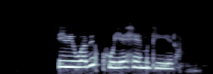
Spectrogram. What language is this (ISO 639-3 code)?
kin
